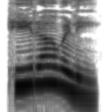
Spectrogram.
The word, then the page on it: ಹುರುವಳ್ಳಿ: huruvaḷḷi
